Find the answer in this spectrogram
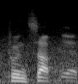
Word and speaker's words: Poonsap: Poonsap.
